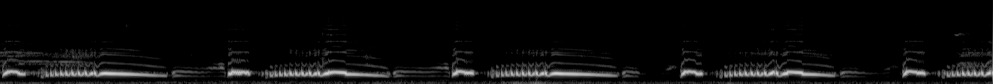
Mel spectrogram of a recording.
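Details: Collared dove in vigorous lure song for drawing other doves: four phrases of a short coo, a pulsed rolling coo, and a long falling note, repeated steadily about every two and a half seconds.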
